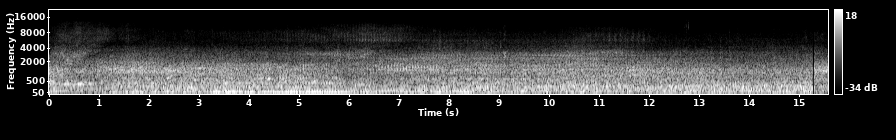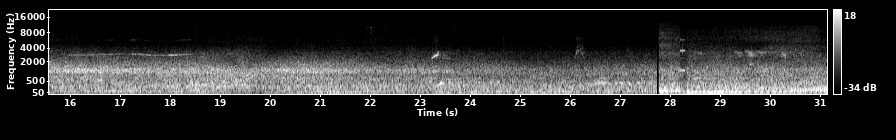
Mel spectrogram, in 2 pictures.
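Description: Continuous highway traffic noise of vehicles going by. A steady low engine hum comes and goes, as from a vehicle idling close by.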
